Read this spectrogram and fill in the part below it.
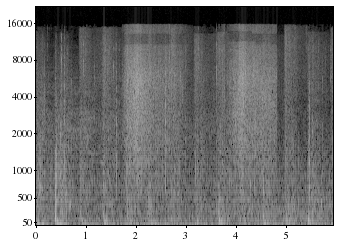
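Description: Leaves and grass rustle as someone walks through them.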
